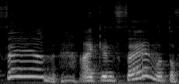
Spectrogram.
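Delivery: plain reading voice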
